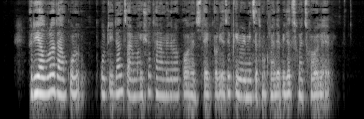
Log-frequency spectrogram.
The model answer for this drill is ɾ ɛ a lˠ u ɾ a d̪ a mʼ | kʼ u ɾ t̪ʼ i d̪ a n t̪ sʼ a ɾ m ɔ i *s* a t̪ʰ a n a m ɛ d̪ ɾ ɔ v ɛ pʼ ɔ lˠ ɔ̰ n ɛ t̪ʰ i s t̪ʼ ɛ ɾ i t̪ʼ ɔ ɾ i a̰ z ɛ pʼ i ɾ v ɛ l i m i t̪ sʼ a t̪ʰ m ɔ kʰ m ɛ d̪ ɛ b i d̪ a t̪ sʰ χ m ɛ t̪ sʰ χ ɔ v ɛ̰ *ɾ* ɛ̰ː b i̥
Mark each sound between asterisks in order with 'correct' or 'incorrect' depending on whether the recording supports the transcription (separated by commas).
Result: incorrect, incorrect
